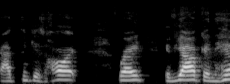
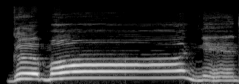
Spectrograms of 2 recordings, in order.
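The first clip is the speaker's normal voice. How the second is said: big forceful full-chested voice, morning drawn out; 6 semitones higher than usual. Advising saying good morning to yourself each morning, said with your whole chest. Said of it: "say it with your whole chest".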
